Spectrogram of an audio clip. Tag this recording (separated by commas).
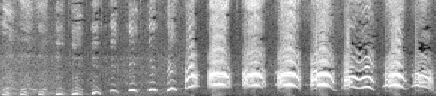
Animal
